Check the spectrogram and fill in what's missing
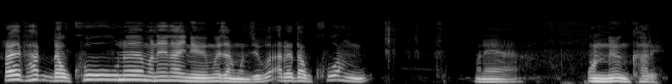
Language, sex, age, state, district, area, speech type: Bodo, male, 45-60, Assam, Baksa, rural, spontaneous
